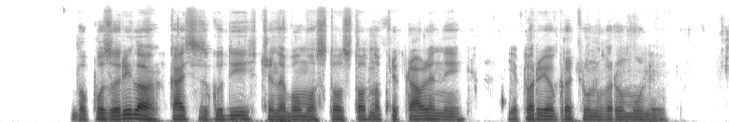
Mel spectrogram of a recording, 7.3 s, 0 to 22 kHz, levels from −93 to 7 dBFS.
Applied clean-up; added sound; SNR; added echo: neural mask model Resemble Enhance denoiser.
